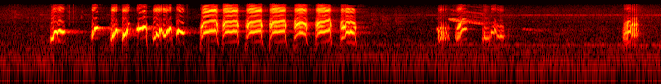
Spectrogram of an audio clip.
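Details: Red-whiskered bulbul singing in the morning, used to train and stir wild-caught birds into combative song: a run of short rising chirps, then a string of about seven even, bright, ringing notes, a pause and a brief closing phrase.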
